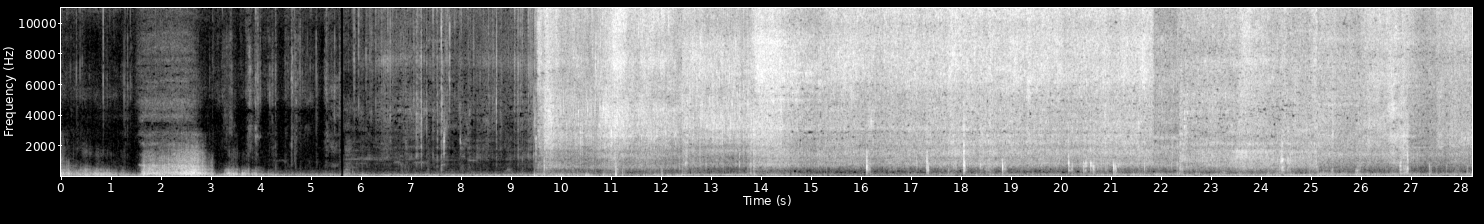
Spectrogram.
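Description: Hot oil in a pan over a wood fire sizzling as chopped lemongrass and chili are dropped in: a sudden loud, steady hiss begins about a third of the way in. It carries on with scattered light knocks from a stick stirring the pan.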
